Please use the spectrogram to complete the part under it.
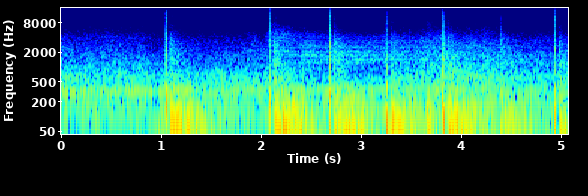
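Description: Heavy footsteps thud on a wooden floor.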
